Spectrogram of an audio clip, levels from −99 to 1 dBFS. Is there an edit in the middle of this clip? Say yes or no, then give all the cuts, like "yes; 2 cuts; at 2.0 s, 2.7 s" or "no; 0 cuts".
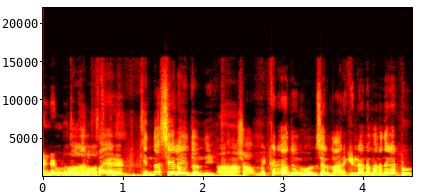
no; 0 cuts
